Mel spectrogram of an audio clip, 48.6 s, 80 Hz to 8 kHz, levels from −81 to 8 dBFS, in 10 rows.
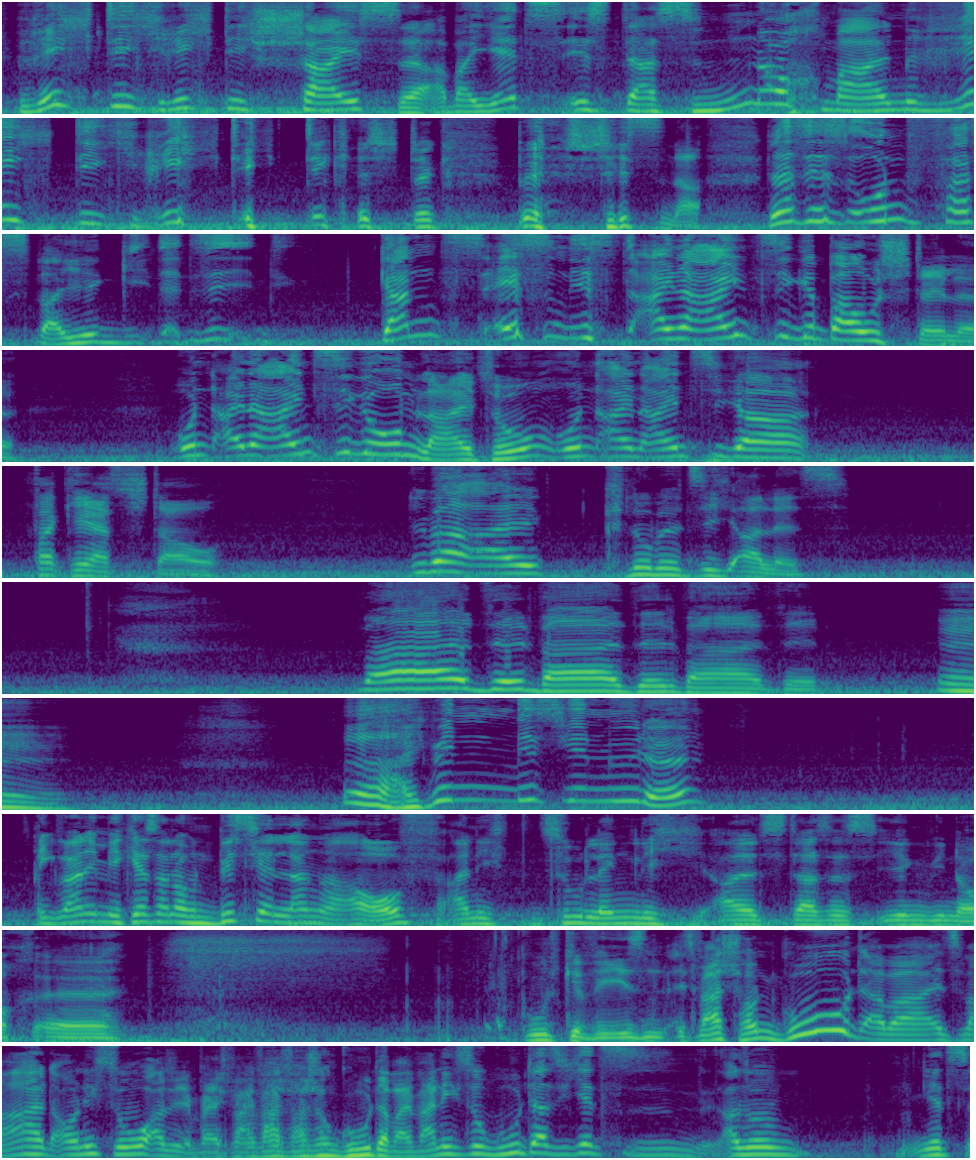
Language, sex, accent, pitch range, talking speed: German, male, German, 135-190 Hz, 115 wpm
